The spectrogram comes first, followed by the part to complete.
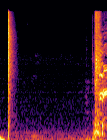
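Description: A single sharp, slap-like crack about a quarter second in, as one cat swats another, just after a soft thump. Laughter breaks out near the end.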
